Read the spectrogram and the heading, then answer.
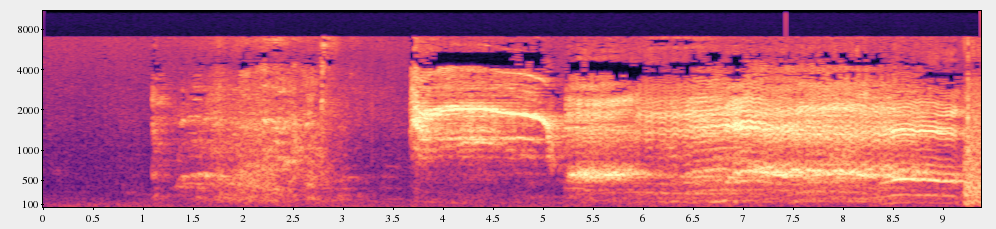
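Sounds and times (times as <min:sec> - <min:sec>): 
laughter: 0:01.1 - 0:03.3
woman screaming in a comic sound effect: 0:03.7 - 0:09.1
sheep bleating in a comic sound effect: 0:05.2 - 0:09.2.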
